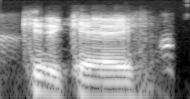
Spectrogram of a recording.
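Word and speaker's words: Quitaque: Kittikay.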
